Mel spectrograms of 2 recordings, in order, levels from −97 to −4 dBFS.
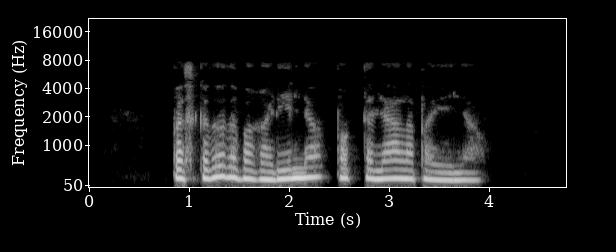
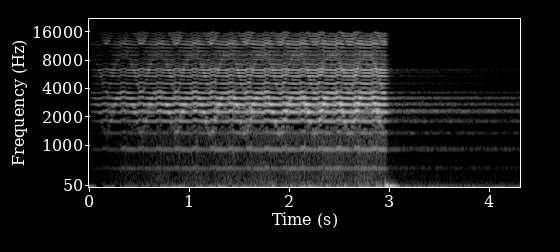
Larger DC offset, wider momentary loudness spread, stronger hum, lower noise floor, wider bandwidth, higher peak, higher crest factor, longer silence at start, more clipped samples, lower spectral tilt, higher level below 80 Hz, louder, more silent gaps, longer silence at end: neither; second, 8 LU vs 14 LU; neither; first, under -90 dBFS vs -67 dBFS; second, 7.4 kHz vs 16 kHz; first, -10 dBFS vs -16 dBFS; about the same, 18 dB vs 16 dB; first, 0.85 s vs 0.1 s; neither; first, -9 dB/octave vs 4 dB/octave; second, -68 dBFS vs -56 dBFS; about the same, -27 LUFS vs -29 LUFS; neither; second, 0.85 s vs 1.2 s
